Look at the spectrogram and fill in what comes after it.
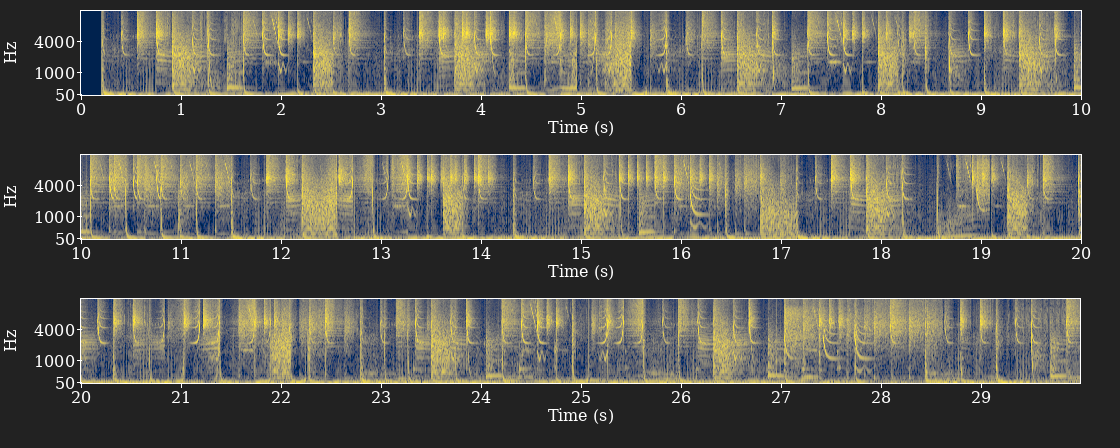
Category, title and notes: Music > Multiple instruments
new wave industrial glitchy edm idm beats loops patterns percussion melody melodies drumloop bass hip hop
bass, beats, drumloop, edm, glitchy, hip, hop, idm, industrial, loops, melodies, melody, new, patterns, percussion, wave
